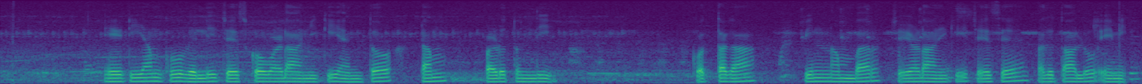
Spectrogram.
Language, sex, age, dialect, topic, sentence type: Telugu, male, 18-24, Telangana, banking, question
